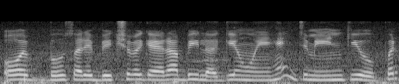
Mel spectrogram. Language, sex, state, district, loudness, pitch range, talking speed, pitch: Hindi, female, Punjab, Pathankot, -15 LUFS, 210-230 Hz, 180 wpm, 215 Hz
